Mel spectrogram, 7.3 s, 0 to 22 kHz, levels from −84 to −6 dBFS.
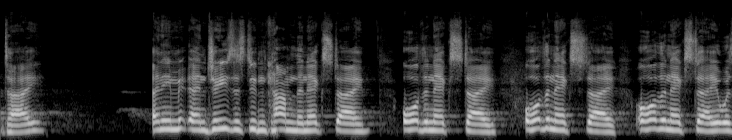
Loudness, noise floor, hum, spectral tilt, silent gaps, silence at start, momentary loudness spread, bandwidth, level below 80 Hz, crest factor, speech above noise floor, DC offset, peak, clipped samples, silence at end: -28 LUFS; -70 dBFS; none; -4.5 dB/octave; none; 0 s; 5 LU; 15.5 kHz; -82 dBFS; 16 dB; 43 dB; under 0.1%; -12 dBFS; under 0.1%; 0 s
